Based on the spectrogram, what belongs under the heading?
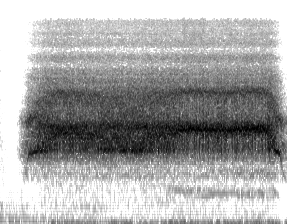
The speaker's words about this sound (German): Die Todespfeifen der Azteken machen Angst. Und zwar mit ihrem Klang. Wenn man in die kleinen, wie ein Totenschädel geformten Instrumente bläst, ertönt eine Art schriller Schrei.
